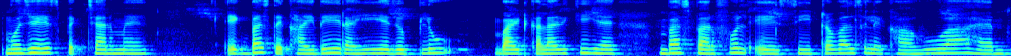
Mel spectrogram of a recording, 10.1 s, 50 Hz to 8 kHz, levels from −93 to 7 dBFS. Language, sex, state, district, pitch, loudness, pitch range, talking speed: Hindi, female, Chhattisgarh, Kabirdham, 210 Hz, -42 LUFS, 200-230 Hz, 140 wpm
